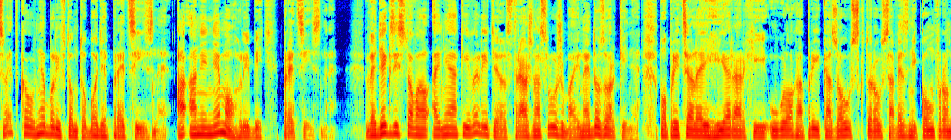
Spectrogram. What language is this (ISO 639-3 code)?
slk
